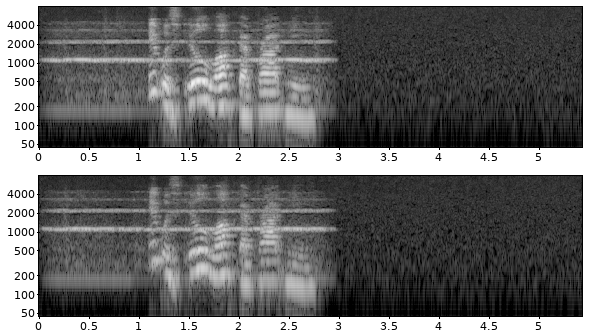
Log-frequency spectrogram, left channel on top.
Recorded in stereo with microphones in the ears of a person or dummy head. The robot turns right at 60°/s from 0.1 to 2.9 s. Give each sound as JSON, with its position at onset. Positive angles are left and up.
{"t": 1.1, "sound": "a woman speaking", "azimuth_deg": 80, "distance_m": 1.7}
